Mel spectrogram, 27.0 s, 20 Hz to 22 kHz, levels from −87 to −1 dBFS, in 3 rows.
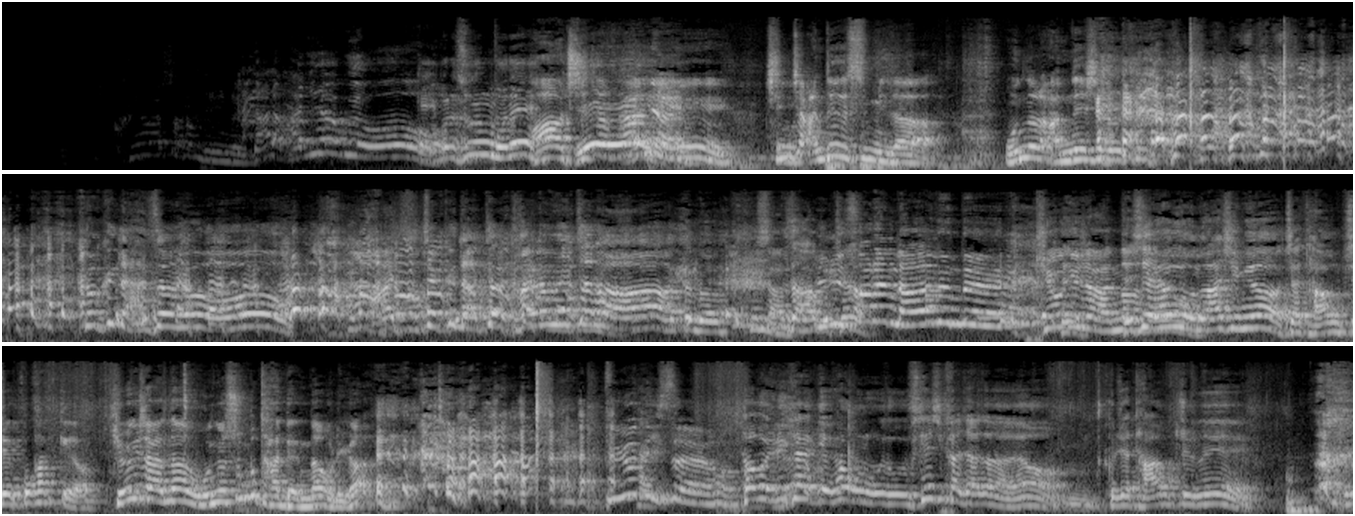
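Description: The fade-in at the start of the audio, running from the very beginning to 3.28 s, carries truncation distortion on a fade. The gain stage behind it appears to drop low-order bits without dither, which fits a 12-bit path. Between 0 and 1.83 s, where the level is lowest, the sound turns gritty. On a waveform those quiet cycles look like coarse square steps. A spectrogram shows broadband hash instead of a clean rise.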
